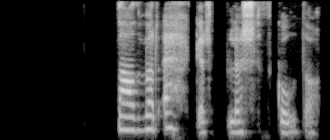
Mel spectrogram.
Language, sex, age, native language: Icelandic, female, 9, Icelandic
